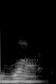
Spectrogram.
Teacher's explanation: जब आप बोलोगे वा तो दांत और ओष्ठ दोनों की आवश्यकता हो रही है सर, तो वहाँ पर वा के उच्चारण स्थान के लिए आपका दंत ओष्ठ हो जाएगा।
